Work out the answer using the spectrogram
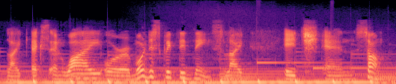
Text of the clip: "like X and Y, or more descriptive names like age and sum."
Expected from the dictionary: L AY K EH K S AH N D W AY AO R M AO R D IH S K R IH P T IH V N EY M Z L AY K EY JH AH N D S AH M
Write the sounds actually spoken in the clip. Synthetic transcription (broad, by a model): L AY K EH K S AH N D W AY AO R M AO R D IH S K R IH P T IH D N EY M S L AY K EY CH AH N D S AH M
